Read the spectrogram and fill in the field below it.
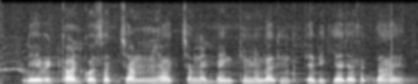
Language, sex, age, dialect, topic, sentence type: Hindi, male, 31-35, Awadhi Bundeli, banking, statement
